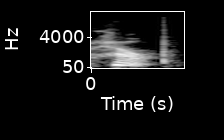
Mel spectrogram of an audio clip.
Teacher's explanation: if i'm just saying help i'm going to let that pee out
